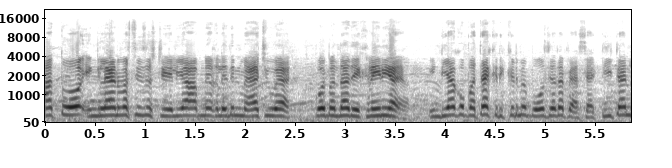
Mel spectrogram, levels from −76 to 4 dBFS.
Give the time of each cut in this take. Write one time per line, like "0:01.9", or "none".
0:03.7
